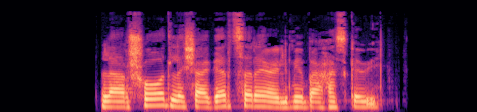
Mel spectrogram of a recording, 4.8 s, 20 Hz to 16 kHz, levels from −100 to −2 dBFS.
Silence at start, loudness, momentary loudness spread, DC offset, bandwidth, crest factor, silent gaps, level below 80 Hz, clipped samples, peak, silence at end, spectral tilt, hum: 1 s; -14 LUFS; 6 LU; under 0.1%; 11.5 kHz; 16 dB; none; -60 dBFS; under 0.1%; 0 dBFS; 1 s; -5 dB/octave; none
